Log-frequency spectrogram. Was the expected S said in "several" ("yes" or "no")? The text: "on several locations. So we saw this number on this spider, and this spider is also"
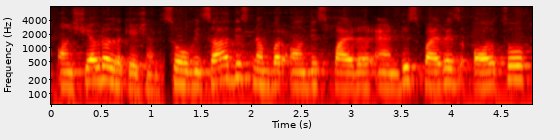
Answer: no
